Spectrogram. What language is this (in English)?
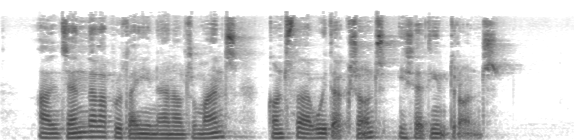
Catalan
